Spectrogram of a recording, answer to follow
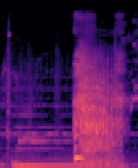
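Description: A horse gives one short, breathy snort about a second in, over soft background music with steady low notes.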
